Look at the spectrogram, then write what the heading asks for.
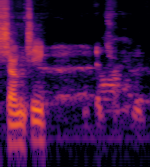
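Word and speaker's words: Shang-Chi: hear them tell me it's shangchi okay they make up it's like it's strong like shawn okay but no that's what i'm saying is like i've been pronouncing it wrong so obviously no but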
